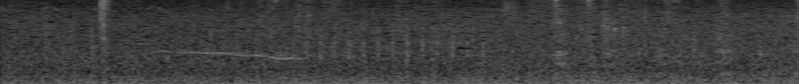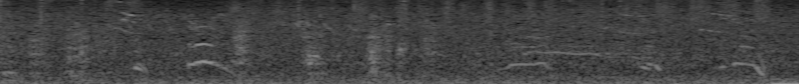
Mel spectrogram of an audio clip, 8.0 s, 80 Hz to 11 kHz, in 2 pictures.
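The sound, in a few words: dog whimpering in Baldur's Gate 3 video game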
